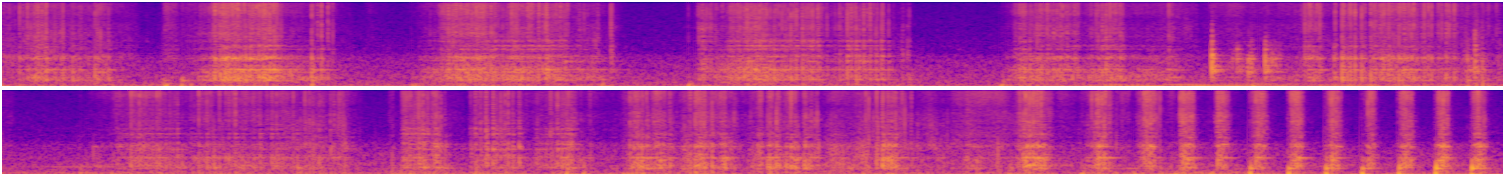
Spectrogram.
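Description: Long nails scratch the print and fabric of a grey cotton t-shirt with a printed graphic lying on a table. Bursts of dry, rasping scratches separated by short pauses sit over a steady low rumble. Near the end the scratches turn into quick, evenly spaced strokes.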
